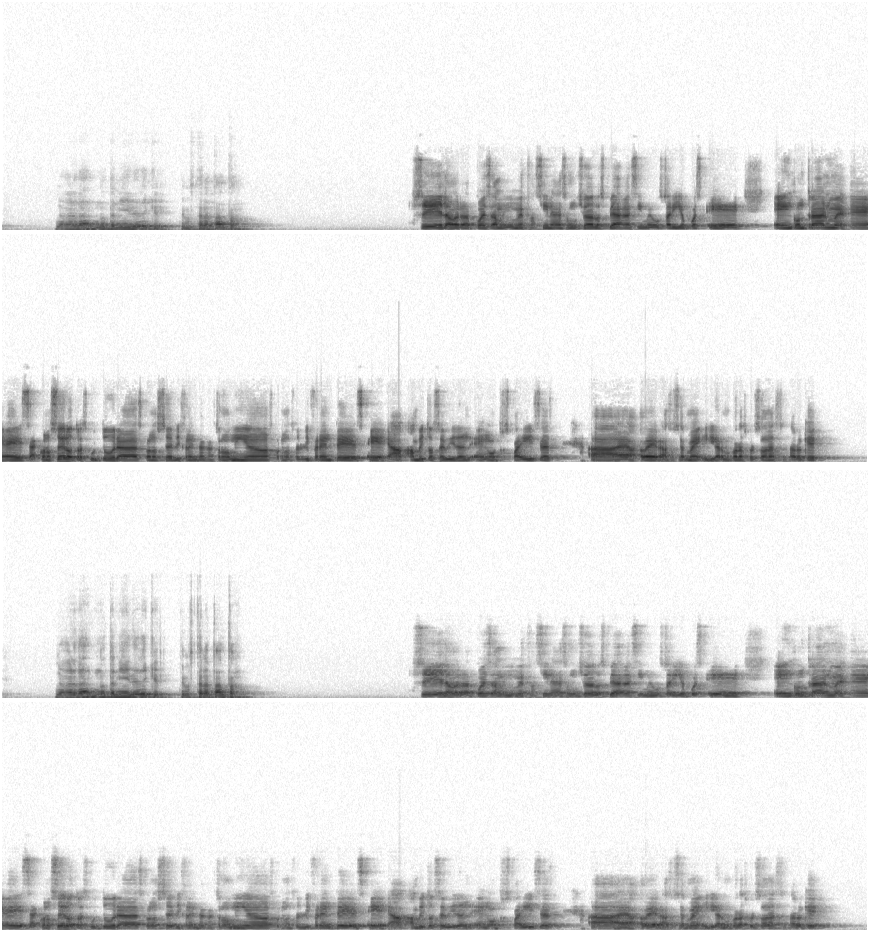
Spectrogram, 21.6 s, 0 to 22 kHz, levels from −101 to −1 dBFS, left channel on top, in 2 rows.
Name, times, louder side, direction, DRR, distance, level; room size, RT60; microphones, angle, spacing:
voice 1, 0.7-3.1, right 3 dB, 80° right, 11 dB, 0.6 m, -31 dB
voice 2, 5.2-21.0, left 5 dB, 75° left, 9 dB, 0.8 m, -27 dB
11.0 x 5.9 x 3.8 m, 0.82 s
head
